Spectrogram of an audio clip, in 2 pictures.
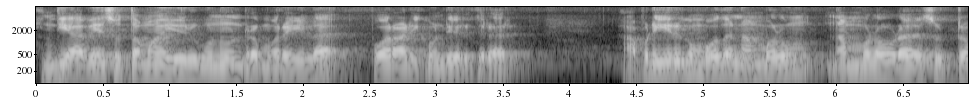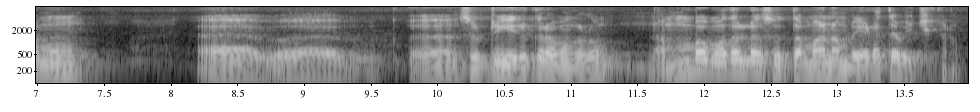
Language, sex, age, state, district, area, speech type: Tamil, male, 30-45, Tamil Nadu, Salem, urban, spontaneous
